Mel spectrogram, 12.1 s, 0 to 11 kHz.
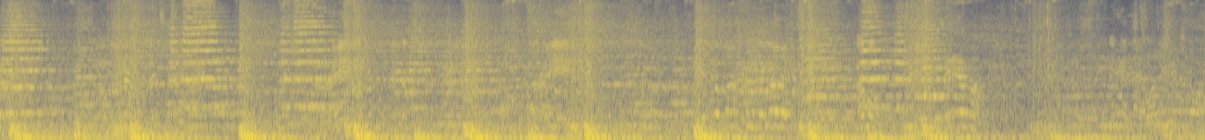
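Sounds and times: heavy drum strokes: 0:00.0 - 0:12.0
held brass notes: 0:00.0 - 0:12.0
processional band playing a march: 0:00.0 - 0:12.0.

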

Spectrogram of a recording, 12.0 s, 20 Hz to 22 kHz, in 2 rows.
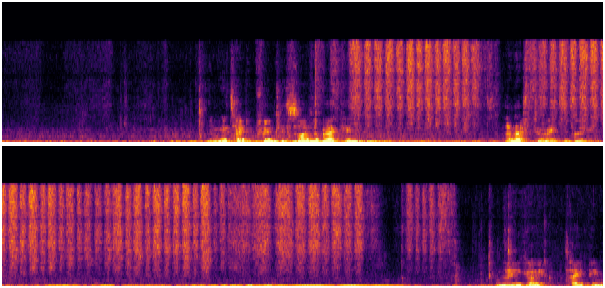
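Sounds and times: tape backing rubbing on skin: 0:03.1 - 0:10.6.

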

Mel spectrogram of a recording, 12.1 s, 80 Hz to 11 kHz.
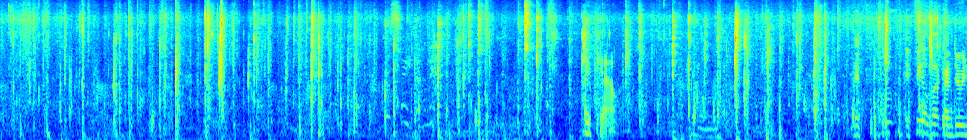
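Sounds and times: horse hooves on stony track: 0:00.0 - 0:12.0.

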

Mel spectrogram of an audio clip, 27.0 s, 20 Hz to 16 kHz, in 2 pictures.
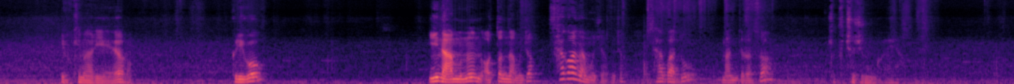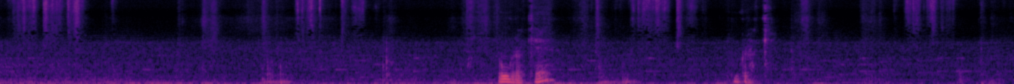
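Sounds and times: soft brushing: 0:02.1 - 0:05.2, 0:08.0 - 0:10.6, 0:11.6 - 0:14.8, 0:15.9 - 0:18.9, 0:19.6 - 0:23.0, 0:24.0 - 0:26.9
scratchy brush: 0:11.9 - 0:12.6, 0:13.6 - 0:14.7, 0:16.2 - 0:18.4, 0:21.2 - 0:22.9, 0:24.1 - 0:26.4
hands rubbing modelling clay: 0:24.1 - 0:26.4.

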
